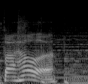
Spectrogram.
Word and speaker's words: VA-11 Hall-A: The name sounds silly and a bit hard to pronounce. Good thing it's actually called Vala. The funny numbers and letters are just a code.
